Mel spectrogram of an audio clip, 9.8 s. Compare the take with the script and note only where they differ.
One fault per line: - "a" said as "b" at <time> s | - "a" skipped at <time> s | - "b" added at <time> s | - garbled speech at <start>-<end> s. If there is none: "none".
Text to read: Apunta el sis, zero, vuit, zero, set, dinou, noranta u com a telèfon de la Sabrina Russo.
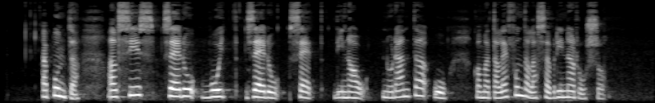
none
